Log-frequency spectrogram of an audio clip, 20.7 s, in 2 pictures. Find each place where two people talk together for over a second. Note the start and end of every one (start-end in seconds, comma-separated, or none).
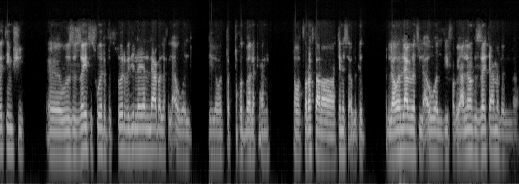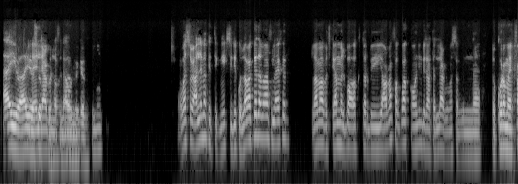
10.9-12.2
